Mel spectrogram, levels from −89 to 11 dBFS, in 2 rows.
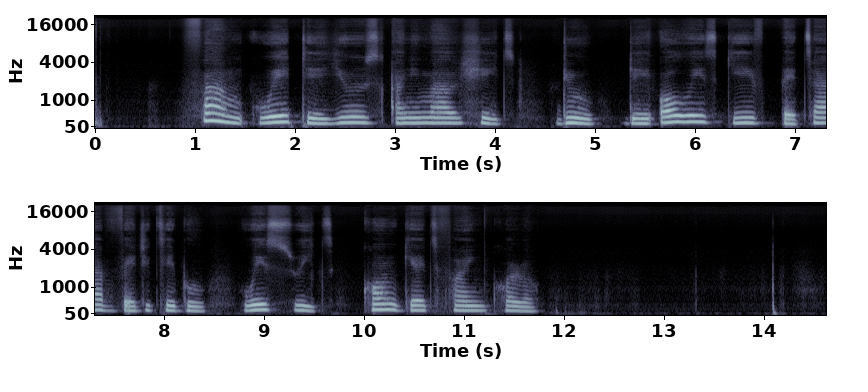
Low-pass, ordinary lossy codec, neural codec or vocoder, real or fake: none; none; autoencoder, 48 kHz, 32 numbers a frame, DAC-VAE, trained on Japanese speech; fake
